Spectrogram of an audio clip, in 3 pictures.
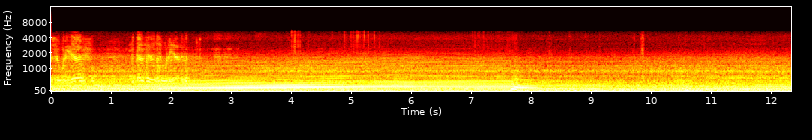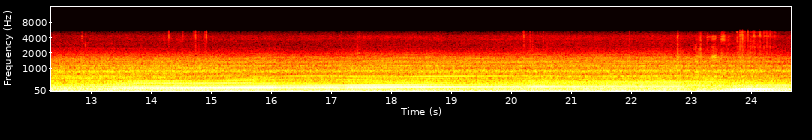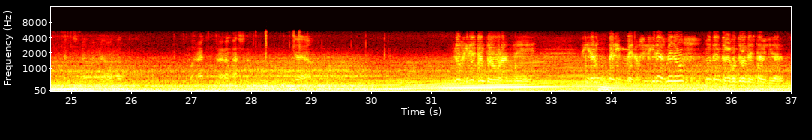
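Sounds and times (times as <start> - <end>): low rumble: 0.0 - 4.1, 22.9 - 37.0
car engine accelerating: 0.0 - 37.0.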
